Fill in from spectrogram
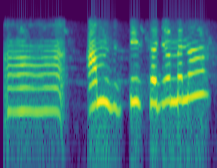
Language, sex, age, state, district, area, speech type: Santali, female, 18-30, West Bengal, Malda, rural, conversation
